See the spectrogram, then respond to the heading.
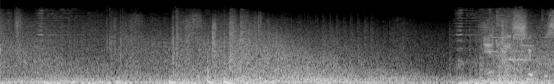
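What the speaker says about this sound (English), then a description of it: "Enemy ship destroyed." Heavy rumbling explosion of an enemy ship being destroyed in a World of Warships Blitz naval battle, a loud sustained boom with rolling debris and a fresh blast near the end, mixed with a voice.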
